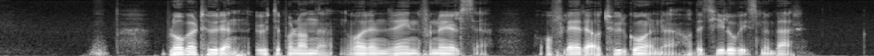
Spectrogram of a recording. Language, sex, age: Norwegian, male, 44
